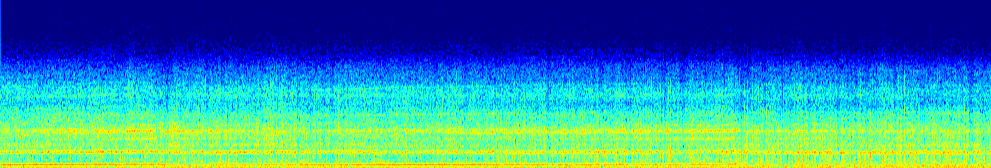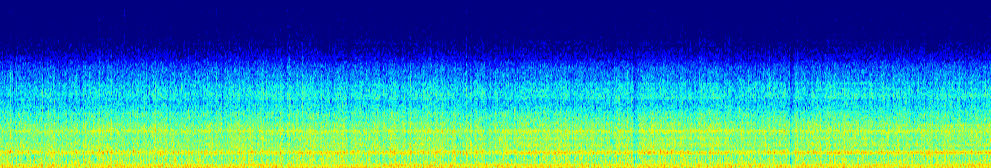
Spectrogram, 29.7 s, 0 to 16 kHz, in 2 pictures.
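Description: Honda CBR650R inline-four engine running at high revs at speed, its pitch climbing slowly and dropping suddenly twice with upshifts, a few seconds in and about eleven seconds in, then holding nearly steady. Heavy wind and tyre noise sit under it.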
